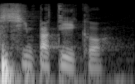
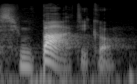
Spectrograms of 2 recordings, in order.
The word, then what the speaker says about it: simpatico: C'est pas simpatico comme antico, mais simpatico. Vous voyez, l'accent ne tombe pas sur le i, comme on l'avait vu avant. Donc on obtient simpatico, simpatici.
